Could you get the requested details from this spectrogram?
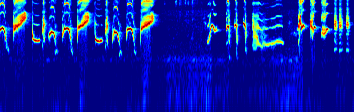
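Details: Asian pied starling (jalak suren) delivering varied song to train pet birds: fast repeated hooked whistles and raspy notes, a brief lull, then mixed whistles, a buzzy slur and sharp chips.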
